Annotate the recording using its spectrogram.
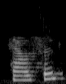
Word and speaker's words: Towson: Towson? – Towson.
